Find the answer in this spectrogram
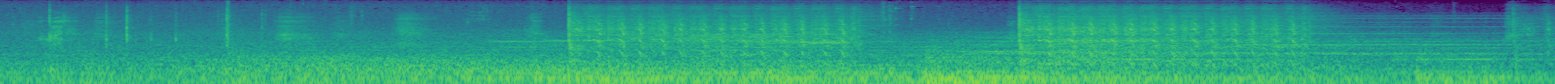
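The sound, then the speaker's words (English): A car engine turns over and catches, then settles into a steady, rumbling idle with a brief rev, fairly loud with faint background noise. “And if this really was a horror movie, then our car wouldn't have started.”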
